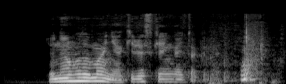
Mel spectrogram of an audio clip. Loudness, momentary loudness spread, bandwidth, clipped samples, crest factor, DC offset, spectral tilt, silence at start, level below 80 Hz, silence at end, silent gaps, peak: -20 LUFS; 18 LU; 11.5 kHz; under 0.1%; 16 dB; under 0.1%; -7.5 dB/octave; 0.5 s; -50 dBFS; 0.1 s; none; -4 dBFS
